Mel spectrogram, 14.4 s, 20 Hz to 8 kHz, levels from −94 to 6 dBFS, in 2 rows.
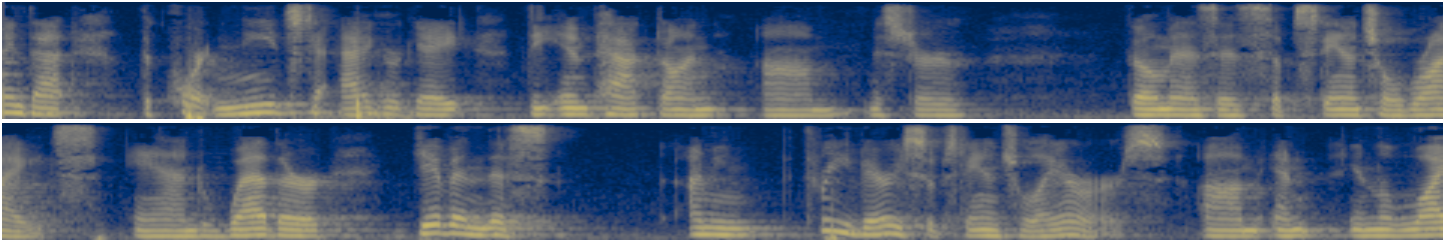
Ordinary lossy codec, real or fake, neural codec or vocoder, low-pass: MP3, 64 kbps; real; none; 7.2 kHz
